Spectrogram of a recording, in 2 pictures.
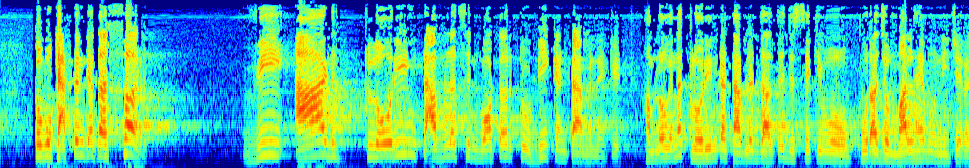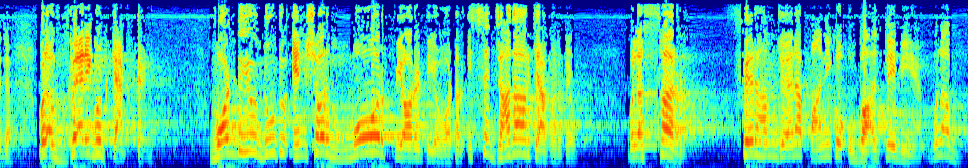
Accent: Mumbai, Maharashtra, India; वैसे तो मैं बॉम्बे से हूं

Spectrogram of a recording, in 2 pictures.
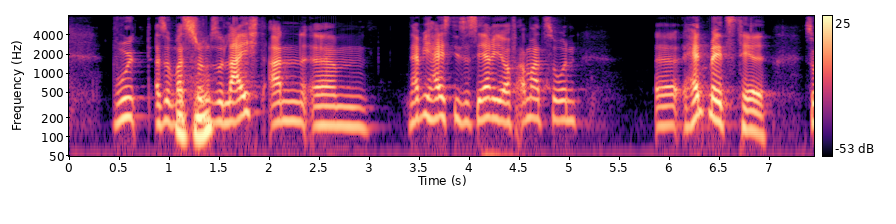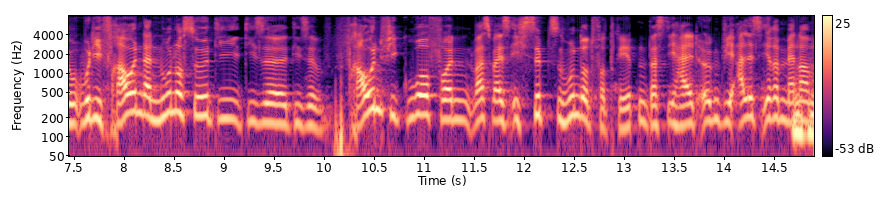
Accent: East Germany, Germany; Wo ich mir so als Ossi denke

